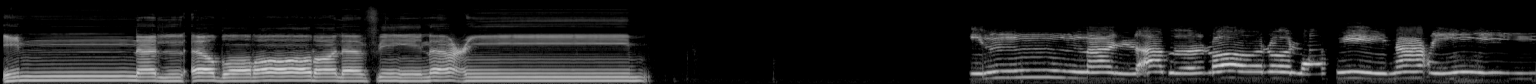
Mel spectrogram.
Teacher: Sudah bagus, nunnya kurang panjang sedikit gunahnya.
